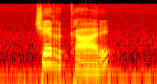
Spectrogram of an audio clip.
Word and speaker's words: cercare: C-E-C-I seria o som de che, chi, ok? Então, essas palavras são pronunciadas da seguinte forma. Cenare, cercare, circo, cucina.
